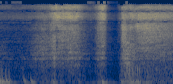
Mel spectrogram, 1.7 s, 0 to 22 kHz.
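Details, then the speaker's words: 1979 Kenworth W900A restoration on shop air: switches worked with lines not yet hooked up, fifth wheel and diff interlock lines open; sharp high hiss of air rushing out in pulses from an unconnected line. "Okay, there was a few lines that I haven't hooked up yet. Yeah, there we go. Okay, so that was the line for the fifth wheel."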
